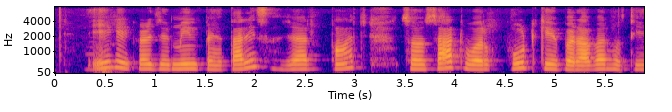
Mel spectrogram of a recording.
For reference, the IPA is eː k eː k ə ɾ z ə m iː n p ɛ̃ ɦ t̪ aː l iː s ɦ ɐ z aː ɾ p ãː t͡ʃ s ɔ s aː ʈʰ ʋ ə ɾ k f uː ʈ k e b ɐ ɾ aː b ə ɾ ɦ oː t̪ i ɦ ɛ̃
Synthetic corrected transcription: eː k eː k ə ɾ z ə m iː n p ɛ̃ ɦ t̪ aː l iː s ɦ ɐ z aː ɾ p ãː t͡ʃ s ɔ s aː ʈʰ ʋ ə ɾ k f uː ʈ k e b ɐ ɾ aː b ə ɾ ɦ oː t̪ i ɦ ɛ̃

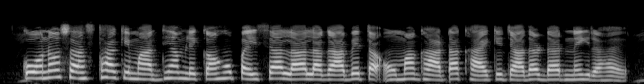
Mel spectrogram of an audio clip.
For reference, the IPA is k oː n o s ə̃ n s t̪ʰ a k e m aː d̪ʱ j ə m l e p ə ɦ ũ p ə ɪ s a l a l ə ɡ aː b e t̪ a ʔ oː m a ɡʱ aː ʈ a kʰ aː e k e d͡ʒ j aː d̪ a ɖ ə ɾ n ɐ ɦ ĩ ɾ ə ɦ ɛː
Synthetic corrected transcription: k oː n o s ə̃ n s t̪ʰ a k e m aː d̪ʱ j ə m l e k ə ɦ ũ p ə ɪ s a l a l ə ɡ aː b e t̪ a ʔ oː m a ɡʱ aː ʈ a kʰ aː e k e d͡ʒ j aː d̪ a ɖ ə ɾ n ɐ ɦ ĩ ɾ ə ɦ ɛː

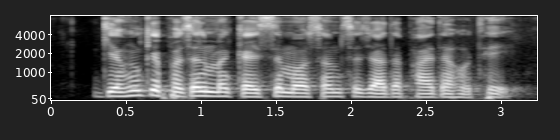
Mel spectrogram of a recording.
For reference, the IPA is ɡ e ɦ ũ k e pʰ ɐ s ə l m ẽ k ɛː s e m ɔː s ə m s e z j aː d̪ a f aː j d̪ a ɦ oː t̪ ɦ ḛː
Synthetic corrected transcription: ɡ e ɦ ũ k e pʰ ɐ s ə l m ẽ k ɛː s e m ɔː s ə m s e z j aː d̪ a f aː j d̪ a ɦ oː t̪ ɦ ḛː

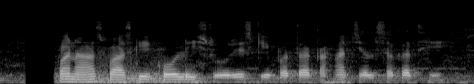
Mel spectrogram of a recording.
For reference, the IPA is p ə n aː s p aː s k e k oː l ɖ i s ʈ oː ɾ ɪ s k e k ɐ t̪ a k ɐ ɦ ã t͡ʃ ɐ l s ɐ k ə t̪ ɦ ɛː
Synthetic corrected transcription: p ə n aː s p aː s k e k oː l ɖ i s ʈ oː ɾ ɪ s k e p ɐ t̪ a k ɐ ɦ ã t͡ʃ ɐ l s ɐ k ə t̪ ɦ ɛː

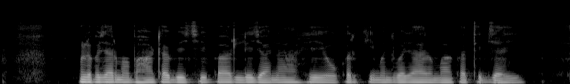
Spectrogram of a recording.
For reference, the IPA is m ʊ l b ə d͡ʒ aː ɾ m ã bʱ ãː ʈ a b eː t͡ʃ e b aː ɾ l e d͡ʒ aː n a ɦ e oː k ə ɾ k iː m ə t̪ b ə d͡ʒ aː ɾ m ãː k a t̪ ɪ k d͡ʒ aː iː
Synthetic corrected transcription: m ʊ l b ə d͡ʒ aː ɾ m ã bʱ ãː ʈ a b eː t͡ʃ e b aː ɾ l e d͡ʒ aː n a ɦ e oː k ə ɾ k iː m ə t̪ b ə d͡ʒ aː ɾ m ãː k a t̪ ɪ k d͡ʒ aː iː

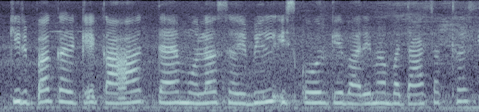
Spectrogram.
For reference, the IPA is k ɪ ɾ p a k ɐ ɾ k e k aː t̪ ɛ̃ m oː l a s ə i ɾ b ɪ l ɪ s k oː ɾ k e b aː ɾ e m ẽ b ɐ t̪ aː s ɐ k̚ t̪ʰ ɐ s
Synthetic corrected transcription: k ɪ ɾ p a k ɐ ɾ k e k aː t̪ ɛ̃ m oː l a s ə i b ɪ l ɪ s k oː ɾ k e b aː ɾ e m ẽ b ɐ t̪ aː s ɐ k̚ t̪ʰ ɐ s

